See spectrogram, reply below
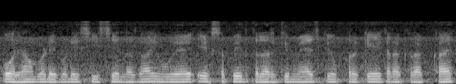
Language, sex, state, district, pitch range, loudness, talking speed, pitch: Hindi, male, Haryana, Charkhi Dadri, 120-125 Hz, -18 LUFS, 235 wpm, 120 Hz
